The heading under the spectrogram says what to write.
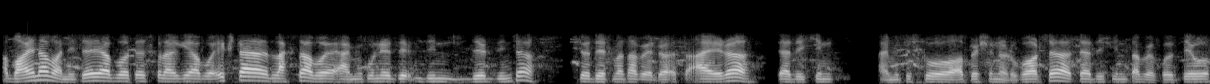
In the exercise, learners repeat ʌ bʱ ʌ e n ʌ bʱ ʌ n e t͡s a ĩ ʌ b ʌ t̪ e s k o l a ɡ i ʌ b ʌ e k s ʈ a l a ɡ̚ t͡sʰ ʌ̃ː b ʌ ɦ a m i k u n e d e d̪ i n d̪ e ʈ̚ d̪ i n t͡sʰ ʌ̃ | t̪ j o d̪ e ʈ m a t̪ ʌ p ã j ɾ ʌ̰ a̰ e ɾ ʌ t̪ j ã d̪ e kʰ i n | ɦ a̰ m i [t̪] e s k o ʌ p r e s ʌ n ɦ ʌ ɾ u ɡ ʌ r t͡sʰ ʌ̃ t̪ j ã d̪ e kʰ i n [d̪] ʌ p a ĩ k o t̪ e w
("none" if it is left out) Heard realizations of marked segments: t̪, t̪

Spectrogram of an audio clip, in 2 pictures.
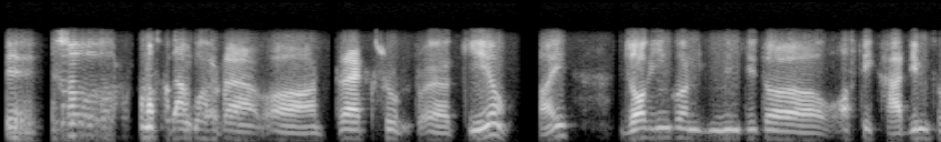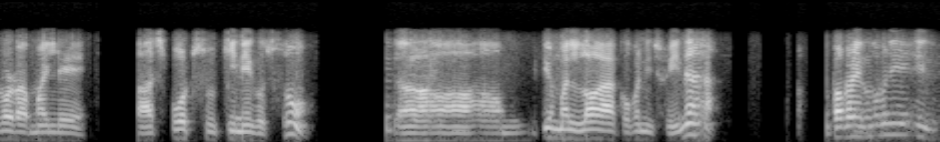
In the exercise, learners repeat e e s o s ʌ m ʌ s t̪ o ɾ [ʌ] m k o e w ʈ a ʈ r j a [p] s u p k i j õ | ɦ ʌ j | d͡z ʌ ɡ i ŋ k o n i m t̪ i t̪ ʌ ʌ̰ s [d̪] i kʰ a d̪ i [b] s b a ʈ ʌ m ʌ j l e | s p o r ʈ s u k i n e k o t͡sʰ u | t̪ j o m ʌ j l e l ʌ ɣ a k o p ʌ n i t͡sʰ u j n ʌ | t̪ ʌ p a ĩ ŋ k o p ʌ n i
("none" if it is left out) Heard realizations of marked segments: a, k, t̪, m

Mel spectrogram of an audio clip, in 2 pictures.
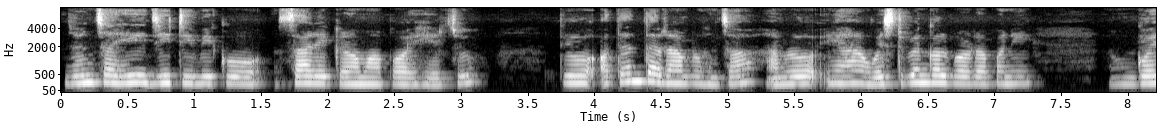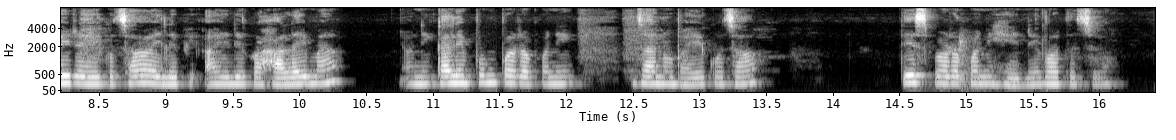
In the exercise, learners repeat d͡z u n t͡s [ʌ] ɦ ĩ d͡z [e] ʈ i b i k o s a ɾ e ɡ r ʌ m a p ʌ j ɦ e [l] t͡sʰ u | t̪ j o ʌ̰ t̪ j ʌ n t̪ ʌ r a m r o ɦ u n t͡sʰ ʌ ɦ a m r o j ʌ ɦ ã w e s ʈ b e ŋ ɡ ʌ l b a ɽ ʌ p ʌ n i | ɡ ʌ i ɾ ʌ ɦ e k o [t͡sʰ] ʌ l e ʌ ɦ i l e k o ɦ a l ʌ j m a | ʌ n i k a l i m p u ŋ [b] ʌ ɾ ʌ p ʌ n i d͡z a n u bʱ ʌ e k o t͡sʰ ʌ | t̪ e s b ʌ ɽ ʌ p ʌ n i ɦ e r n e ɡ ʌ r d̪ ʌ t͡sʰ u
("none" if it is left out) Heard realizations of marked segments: a, i, r, t͡sʰ, p

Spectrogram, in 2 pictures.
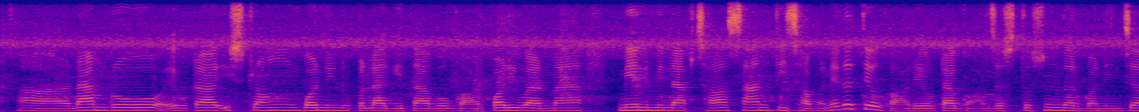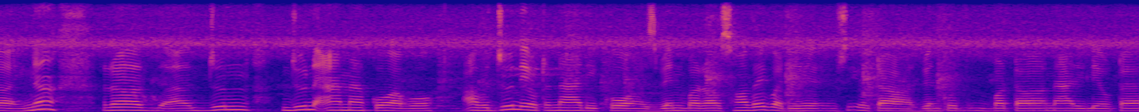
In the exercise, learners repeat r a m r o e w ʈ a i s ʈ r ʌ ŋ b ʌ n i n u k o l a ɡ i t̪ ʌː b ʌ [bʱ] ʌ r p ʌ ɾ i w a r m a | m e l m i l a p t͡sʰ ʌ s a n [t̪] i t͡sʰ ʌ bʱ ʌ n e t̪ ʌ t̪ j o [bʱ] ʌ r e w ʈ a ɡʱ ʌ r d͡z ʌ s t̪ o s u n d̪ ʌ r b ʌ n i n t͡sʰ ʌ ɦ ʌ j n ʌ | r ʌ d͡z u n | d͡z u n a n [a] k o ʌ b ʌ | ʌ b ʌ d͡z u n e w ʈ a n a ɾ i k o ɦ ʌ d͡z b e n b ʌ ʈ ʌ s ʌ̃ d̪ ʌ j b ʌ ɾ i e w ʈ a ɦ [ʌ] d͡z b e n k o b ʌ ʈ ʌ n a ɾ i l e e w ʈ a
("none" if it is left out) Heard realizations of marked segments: ɡʱ, t̪, ɡʱ, a, ʌ

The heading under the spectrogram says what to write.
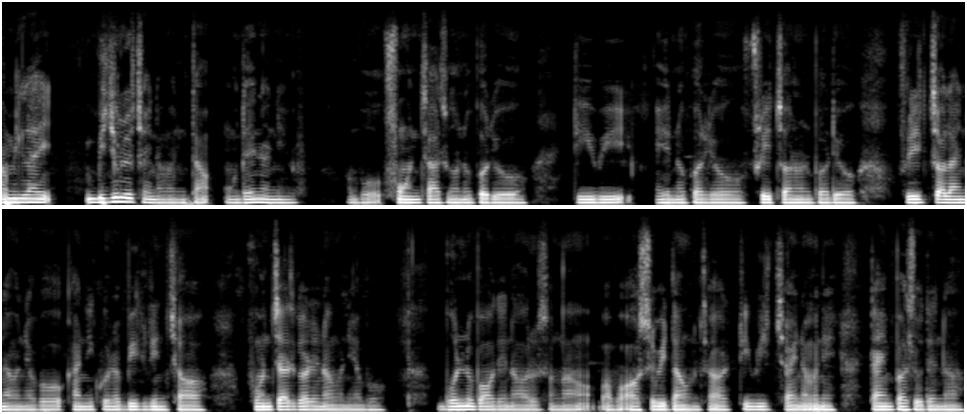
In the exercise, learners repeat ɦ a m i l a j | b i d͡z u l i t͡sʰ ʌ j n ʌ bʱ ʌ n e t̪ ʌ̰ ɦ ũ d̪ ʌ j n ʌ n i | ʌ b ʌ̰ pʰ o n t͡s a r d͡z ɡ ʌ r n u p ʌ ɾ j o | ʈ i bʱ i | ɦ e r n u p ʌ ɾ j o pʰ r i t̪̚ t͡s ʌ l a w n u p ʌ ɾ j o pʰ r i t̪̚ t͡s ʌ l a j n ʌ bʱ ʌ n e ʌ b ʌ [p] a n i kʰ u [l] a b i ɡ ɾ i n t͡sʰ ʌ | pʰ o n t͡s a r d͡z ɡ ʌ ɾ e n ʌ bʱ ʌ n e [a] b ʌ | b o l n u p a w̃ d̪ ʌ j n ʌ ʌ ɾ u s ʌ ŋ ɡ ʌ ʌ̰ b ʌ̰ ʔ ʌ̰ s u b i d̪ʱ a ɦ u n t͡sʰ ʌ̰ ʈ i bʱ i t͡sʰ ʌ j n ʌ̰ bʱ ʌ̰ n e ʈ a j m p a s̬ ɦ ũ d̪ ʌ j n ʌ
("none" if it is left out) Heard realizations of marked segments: k, ɾ, ʌ

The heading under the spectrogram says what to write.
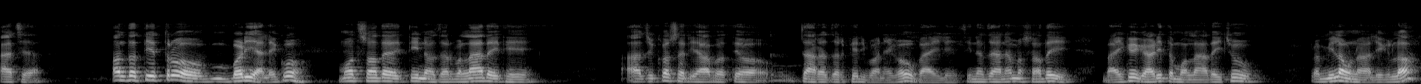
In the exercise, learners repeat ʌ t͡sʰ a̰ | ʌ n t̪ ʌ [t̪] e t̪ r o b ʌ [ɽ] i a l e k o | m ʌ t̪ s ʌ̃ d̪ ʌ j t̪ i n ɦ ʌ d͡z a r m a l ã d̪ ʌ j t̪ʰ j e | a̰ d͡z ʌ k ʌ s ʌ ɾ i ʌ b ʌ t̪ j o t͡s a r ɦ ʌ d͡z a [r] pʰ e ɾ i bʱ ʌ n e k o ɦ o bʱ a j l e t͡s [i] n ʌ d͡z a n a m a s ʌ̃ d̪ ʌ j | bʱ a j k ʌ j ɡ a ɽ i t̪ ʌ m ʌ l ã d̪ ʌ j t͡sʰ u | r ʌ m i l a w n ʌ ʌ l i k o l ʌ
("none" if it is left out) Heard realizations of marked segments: t̪, ɽ, r, i

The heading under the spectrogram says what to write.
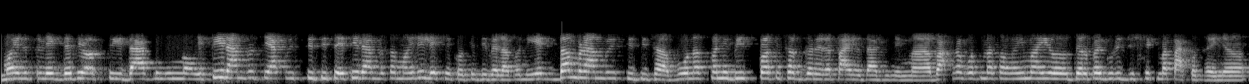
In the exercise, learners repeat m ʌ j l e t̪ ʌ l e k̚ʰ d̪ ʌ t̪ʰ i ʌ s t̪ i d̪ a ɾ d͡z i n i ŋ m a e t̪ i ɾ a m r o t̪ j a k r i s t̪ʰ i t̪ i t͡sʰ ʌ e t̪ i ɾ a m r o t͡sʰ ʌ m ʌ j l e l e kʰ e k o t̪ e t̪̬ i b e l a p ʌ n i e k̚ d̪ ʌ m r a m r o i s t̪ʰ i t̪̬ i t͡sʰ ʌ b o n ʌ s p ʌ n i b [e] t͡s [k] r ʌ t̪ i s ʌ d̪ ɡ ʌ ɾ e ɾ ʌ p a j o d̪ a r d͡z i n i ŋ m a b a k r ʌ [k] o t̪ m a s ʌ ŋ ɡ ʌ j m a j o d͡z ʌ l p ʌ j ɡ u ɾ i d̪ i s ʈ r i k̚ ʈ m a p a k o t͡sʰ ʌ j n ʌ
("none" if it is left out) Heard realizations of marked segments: i, p, ɡ

